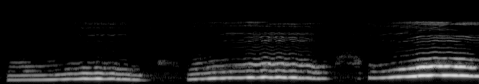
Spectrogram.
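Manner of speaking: rising, swelling ghostly oohs; spooky ghost ooh. Acted. Ghostlings practising spooky noises, growing to a loud ooh. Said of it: "One last round of spooky noises".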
